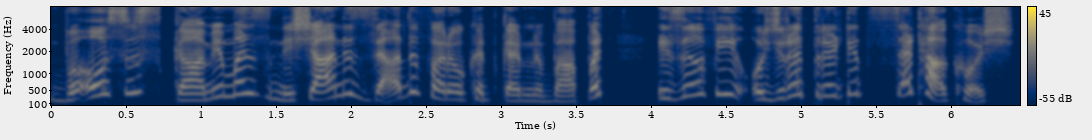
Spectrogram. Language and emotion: Kashmiri, happy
